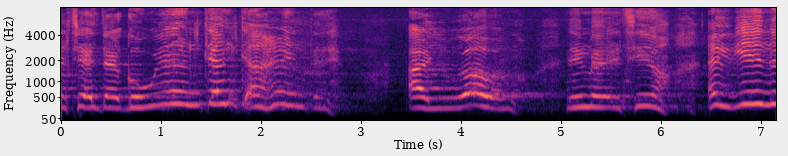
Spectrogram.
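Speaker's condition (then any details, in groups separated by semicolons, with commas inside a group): Severe cerebral palsy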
